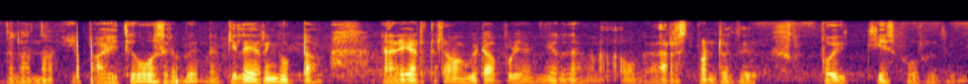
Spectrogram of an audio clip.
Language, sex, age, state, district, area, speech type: Tamil, male, 18-30, Tamil Nadu, Perambalur, rural, spontaneous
